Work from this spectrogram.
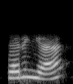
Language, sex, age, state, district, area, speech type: Tamil, female, 60+, Tamil Nadu, Erode, urban, conversation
